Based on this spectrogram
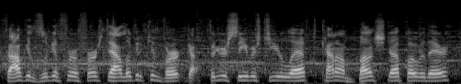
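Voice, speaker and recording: A man calling high school football play-by-play from a press box, quick and excitable with chatty asides. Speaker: play-by-play announcer. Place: press box above a stadium.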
